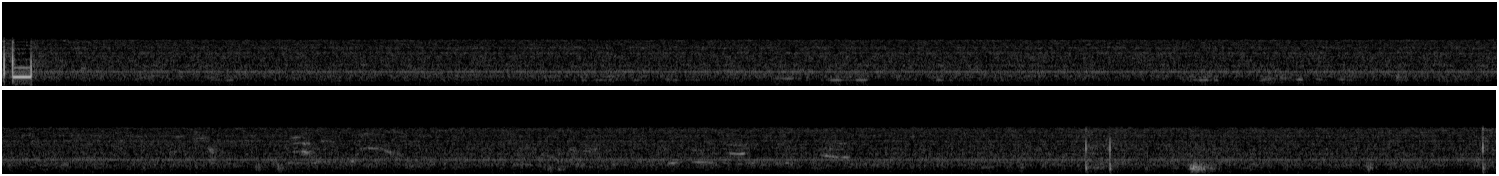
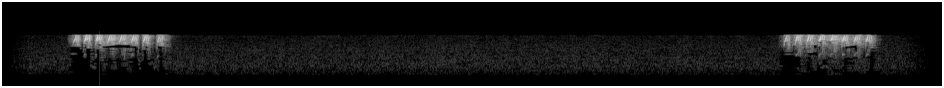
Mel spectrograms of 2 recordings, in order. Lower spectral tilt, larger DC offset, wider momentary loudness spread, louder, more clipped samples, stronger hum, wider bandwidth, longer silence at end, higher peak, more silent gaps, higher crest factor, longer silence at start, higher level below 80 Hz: first, -0.5 dB/octave vs 6 dB/octave; neither; second, 5 LU vs 11 LU; second, -46 LUFS vs -12 LUFS; neither; neither; second, 4 kHz vs 4.7 kHz; second, 0 s vs 0.65 s; second, -10 dBFS vs 0 dBFS; neither; first, 34 dB vs 20 dB; second, 0 s vs 0.7 s; first, -82 dBFS vs under -90 dBFS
